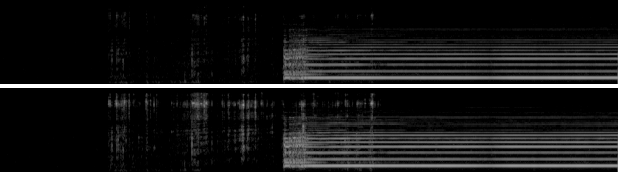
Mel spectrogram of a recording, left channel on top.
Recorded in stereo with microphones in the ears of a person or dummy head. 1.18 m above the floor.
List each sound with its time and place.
1.1 s keys jangling: 40° right (ahead or behind); by 3.8 s 85° right
2.8 s a violin: 15° right (ahead or behind)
